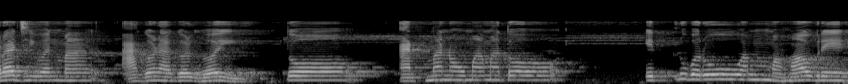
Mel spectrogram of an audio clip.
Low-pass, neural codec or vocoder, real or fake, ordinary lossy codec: none; none; real; none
